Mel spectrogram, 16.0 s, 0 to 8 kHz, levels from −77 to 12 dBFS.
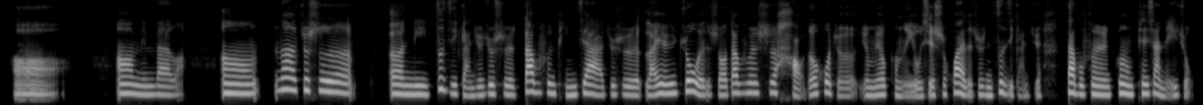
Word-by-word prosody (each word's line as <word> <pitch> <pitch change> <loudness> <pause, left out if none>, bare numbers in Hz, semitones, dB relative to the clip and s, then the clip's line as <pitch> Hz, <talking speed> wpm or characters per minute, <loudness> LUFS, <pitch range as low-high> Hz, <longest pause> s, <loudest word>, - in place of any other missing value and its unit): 哦， 110 -1 -1 0.8
啊， 230 -1 +3
明 205 -1 -2
白 200 -1 -2
了。 195 - -11 0.4
嗯， 235 -1 +2 0.2
那 320 0 +3
就 305 0 +1
是， 270 -4 +2 0.5
呃， 225 -1 +3
你 210 -1 +1
自 330 -1 0
己 220 -5 -3
感 190 -4 -6
觉 195 +1 -4
就 220 +2 0
是 205 -2 -3
大 275 +8 +6
部 250 - -7
分 240 -2 -2
评 195 -2 -4
价， 215 -4 +2
就 205 +2 -6
是 195 -2 -3
来 195 +2 0
源 230 -1 +3
于 235 - +1
周 280 +3 +4
围 200 -5 +3
的 200 - -10
时 200 0 -6
候， 195 0 +1
大 245 +2 +3
部 240 - -7
分 245 0 -1
是 250 0 -3
好 185 -7 -1
的， 210 +3 0
或 255 +1 +1
者 175 -5 -10
有 185 - -7
没 185 +1 -2
有 205 0 +1
可 200 -2 -10
能 130 - -8
有 85 0 -4
一 - - -5
些 - - -2
是 205 +2 -5
坏 235 +1 +4
的？ - - -5
就 200 -2 -6
是 - - -6
你 185 - -1
自 255 +6 0
己 195 - -5
感 175 -1 -16
觉 180 - -10 0.3
大 250 -1 +8
部 210 -1 -1
分 200 -2 0
更 220 0 +1
偏 225 +2 -1
向 220 -4 0
哪 - - -11
一 190 - -6
种？ - - -10
210 Hz, 250 characters per minute, -22 LUFS, 195-235 Hz, 0.8 s, 大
